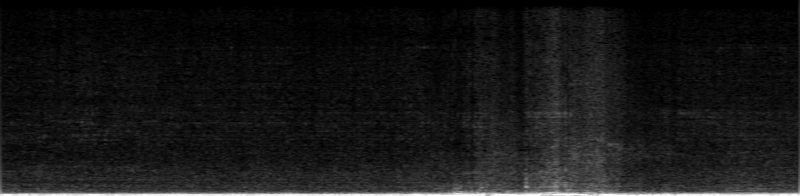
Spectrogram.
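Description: Deep idle rumble that picks up into a quick rev and settles back; the run sounds uneven, consistent with a misfire.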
